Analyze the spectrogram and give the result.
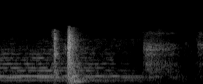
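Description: An apartment door swings shut, a quick knock followed by a heavier thud as it latches, over a steady low hum, with some soft shuffling noise afterward.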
